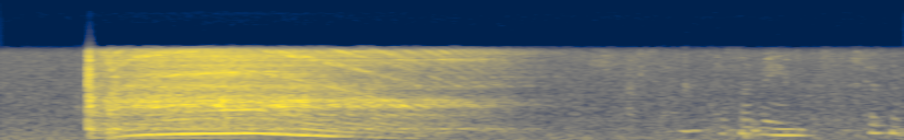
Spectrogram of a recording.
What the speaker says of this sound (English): I'm going to blend it.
